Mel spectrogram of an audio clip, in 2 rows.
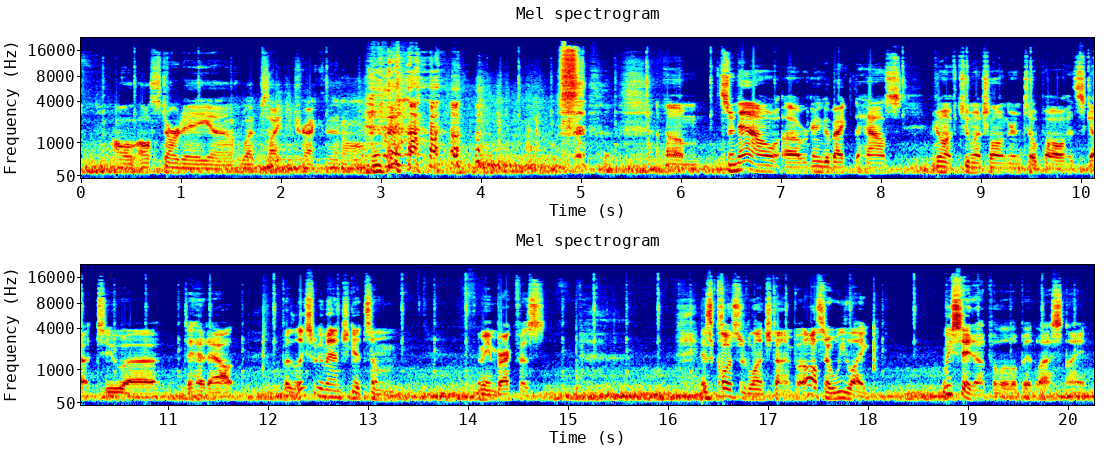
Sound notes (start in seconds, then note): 2.8 laugh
